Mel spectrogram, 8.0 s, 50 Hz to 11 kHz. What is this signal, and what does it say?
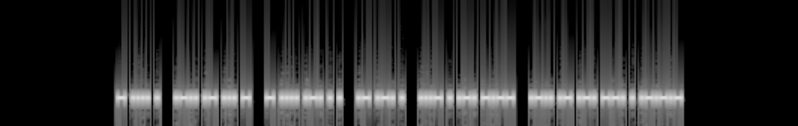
Morse code, heard as a keyed tone, about 51 wpm, 700 Hz. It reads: THE LAST THREE ARE VERY LARGE.
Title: Sentences from Top 1000 Words - Review Part 1 - 50wpm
